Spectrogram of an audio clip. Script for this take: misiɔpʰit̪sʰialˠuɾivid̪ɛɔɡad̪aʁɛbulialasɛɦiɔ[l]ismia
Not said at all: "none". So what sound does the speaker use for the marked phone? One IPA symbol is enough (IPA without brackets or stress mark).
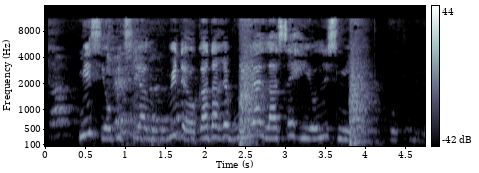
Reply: l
